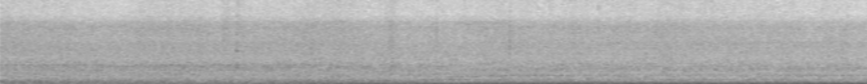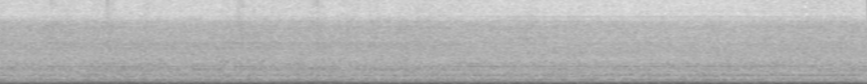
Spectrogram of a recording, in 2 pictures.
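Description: A ship's engine running, a steady low rumble with a faint steady hum above it, growing a little louder over the first few seconds.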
